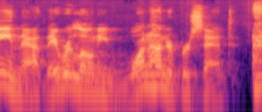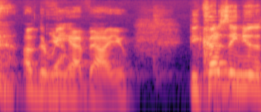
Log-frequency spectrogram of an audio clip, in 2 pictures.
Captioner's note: clears throat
